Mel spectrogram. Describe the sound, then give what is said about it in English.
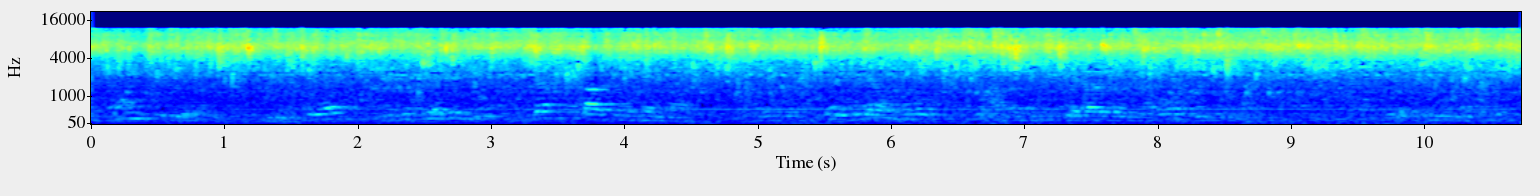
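Steady running water flows and splashes continuously, fairly loud, with a broad hiss throughout; faint murmuring voices sit underneath the stream. “This water is going there.”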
